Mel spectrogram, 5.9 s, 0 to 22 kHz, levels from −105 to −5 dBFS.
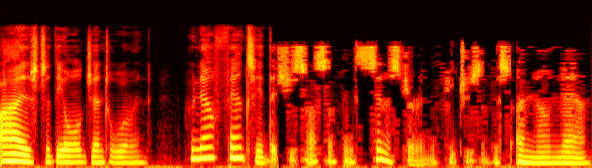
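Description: A speech clip whose quality drops abruptly at 2.72 s and stays degraded to the end, the signature of an adaptive stream at a lower bitrate. The connection slowed, so the player switched to a leaner encode without a gap. Above 7.6 kHz nothing remains, which fits a fall from roughly 96 kbit/s to 16 kbit/s AAC. Unlike packet loss, there is no dropout, only a sudden, sustained loss of quality.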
